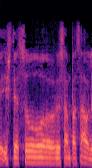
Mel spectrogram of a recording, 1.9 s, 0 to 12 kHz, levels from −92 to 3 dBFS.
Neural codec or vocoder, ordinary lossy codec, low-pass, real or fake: vocoder, 24 kHz, 100 mel bands, Vocos; MP3, 32 kbps; 10.8 kHz; fake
